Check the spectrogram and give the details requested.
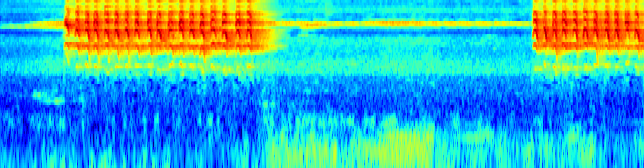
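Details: Greater green leafbird singing actively in a long rolling phrase: bursts of fast, high, rattling chatter about three notes a second, separated by a thin steady high whistle that carries on between the bursts.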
